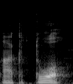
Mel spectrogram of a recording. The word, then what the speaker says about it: actuó: So here on the top, notice that the stress mark is on the O. So what this means is the syllable gets split here. This becomes a glide. So this is going to sound wo at the end.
